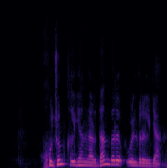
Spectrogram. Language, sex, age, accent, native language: Uzbek, male, 18-24, Surxondaryo, Uzbek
